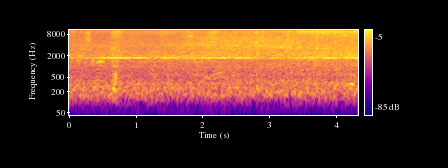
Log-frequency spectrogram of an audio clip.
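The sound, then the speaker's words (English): A steady, unbroken roar of Boeing 737 jet engines heard from inside the cabin on a flight to Auckland, New Zealand, on 20 July, a dense low rumble with a thin high whine running through it, constant throughout. “As I recited over the Boeing 737 Lunar Lander's jet engines...”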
